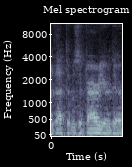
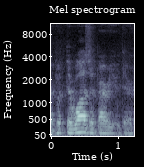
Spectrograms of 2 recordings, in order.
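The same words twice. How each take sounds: First: Said in the usual way. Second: "was" stressed in contrast. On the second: Real, not acted. Poet admitting the barrier was real, stress on "was". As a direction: lean firmly on the word "was". Corrects himself, stressing that it existed.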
